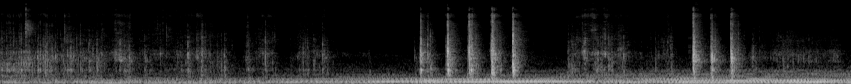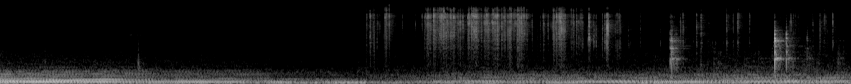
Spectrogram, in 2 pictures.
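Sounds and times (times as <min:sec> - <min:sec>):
marbles rolling on wooden track: 0:00.0 - 0:03.5, 0:04.2 - 0:08.5, 0:12.2 - 0:17.0
marbles clacking on track: 0:12.2 - 0:17.0.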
